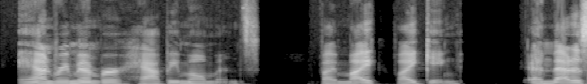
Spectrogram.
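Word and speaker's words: Meik Wiking: how to create and remember happy Moments by Mike Viking and that is spelled m-e-i-k w-i-k-i-n-g he wrote a couple of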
